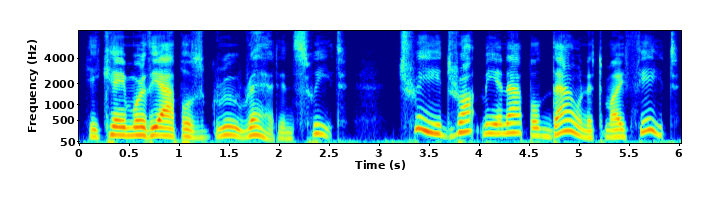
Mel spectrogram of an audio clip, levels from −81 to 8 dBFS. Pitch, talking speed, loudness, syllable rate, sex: 170 Hz, 180 wpm, -18 LUFS, 3.9 syllables/s, male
